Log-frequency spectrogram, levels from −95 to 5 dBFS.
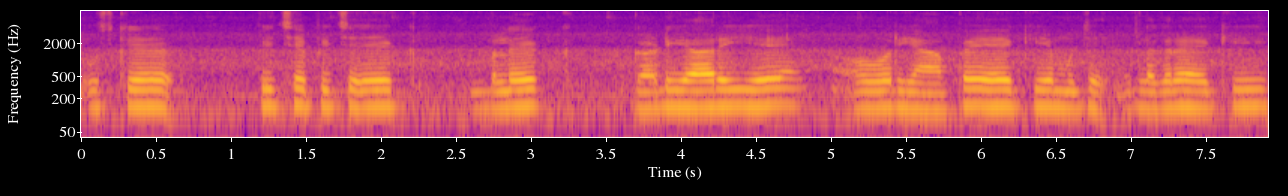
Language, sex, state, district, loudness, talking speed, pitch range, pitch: Hindi, male, Rajasthan, Bikaner, -18 LUFS, 150 wpm, 135-150 Hz, 140 Hz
